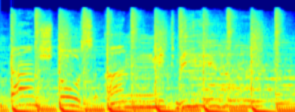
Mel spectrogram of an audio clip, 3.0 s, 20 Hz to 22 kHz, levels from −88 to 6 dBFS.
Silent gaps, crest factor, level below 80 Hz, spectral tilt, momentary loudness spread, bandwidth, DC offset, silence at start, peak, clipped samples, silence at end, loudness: none; 10 dB; -14 dBFS; -5 dB/octave; 2 LU; 16.5 kHz; under 0.1%; 0 s; 0 dBFS; under 0.1%; 0 s; -11 LUFS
